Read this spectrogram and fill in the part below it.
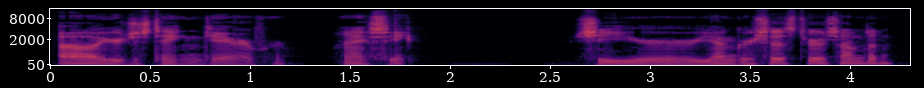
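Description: Man as gruff kindly neighbor, audio roleplay, slangy, lowish pitch, close dry sound. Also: lively intonation, a little fast, dry recording, close to an everyday voice. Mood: curious, laid-back. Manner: casual, blunt, slangy. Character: gruff but kindly male neighbor, streetwise, easygoing.

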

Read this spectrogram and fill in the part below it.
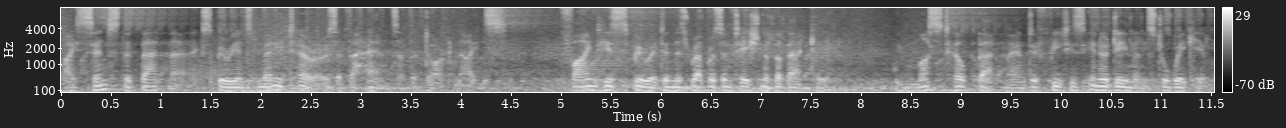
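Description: An actor playing a noble, steadfast alien telepath hero, speaking in a formal, grave manner. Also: male voice, sits low, normal speed, background noise, natural voice. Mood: urgent concern. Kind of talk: video game hero acting.

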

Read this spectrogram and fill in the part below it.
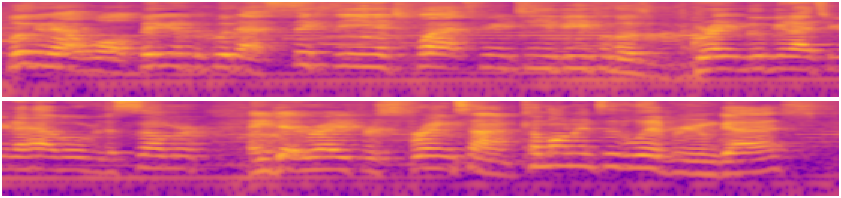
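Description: Young salesman, high bright voice, eager pitch, roomy echo, camera a few steps off, music behind. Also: quick pace, few pauses. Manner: enthusiastic, pushy salesman patter. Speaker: home salesman giving a walkthrough tour. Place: inside an empty show home. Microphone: handheld camera from a few steps away. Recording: echoey rooms, mic at a distance, music behind.

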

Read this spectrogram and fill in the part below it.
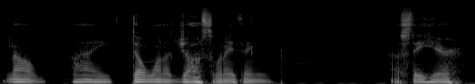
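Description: A man's voice: lowish voice, monotone, a little slow, a little mellow, no echo. Man acting a guilt-ridden, pleading boyfriend, close and dry. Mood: gentle, tender. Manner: pleading, tender, apologetic. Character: guilt-ridden, devoted boyfriend at a hospital bedside. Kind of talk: intimate audio roleplay acting.

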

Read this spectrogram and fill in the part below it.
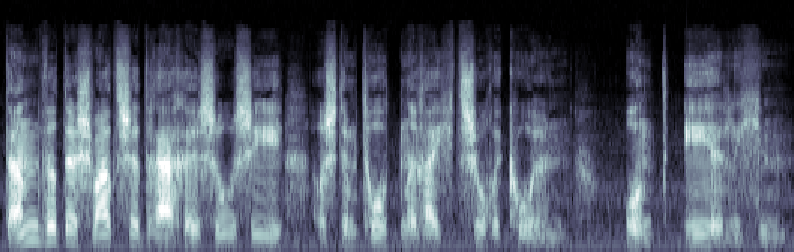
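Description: An actor playing a sinister, taunting cult leader in an audio drama, measured, menacing and husky. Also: male voice, medium pitch, expressive, bright, forceful tone, exaggerated voice. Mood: solemn, taunting. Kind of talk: German audio drama acting.

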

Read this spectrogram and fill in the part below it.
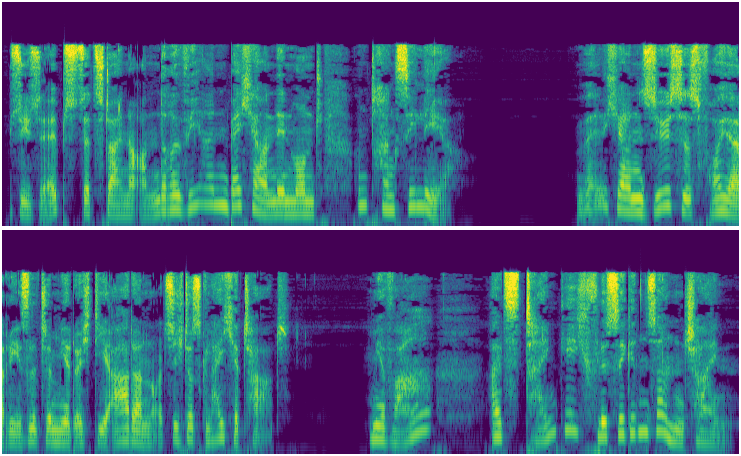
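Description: A woman narrating a bedtime fairy tale audiobook in a gentle, measured storytelling manner. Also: on the low side, very animated, slightly rough, no room sound, clean studio sound.

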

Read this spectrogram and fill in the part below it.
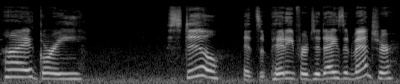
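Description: Upbeat high-voiced young musician. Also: female voice, measured pace, bright, forceful tone, a little hiss or hum. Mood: friendly, considerate. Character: friendly, upbeat young woman musician and adventurer. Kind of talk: anime video game voice acting.

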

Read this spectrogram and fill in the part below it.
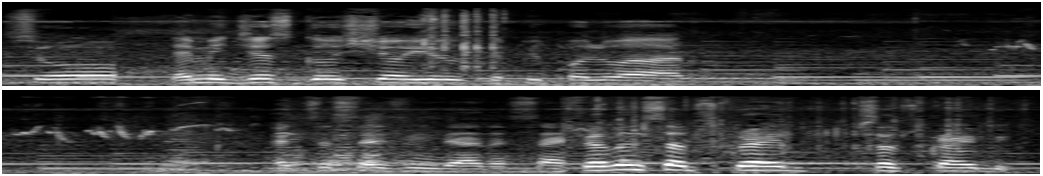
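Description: A man's voice: fairly high pitch, moderate pace, long pauses, over music. A young man, casually vlogging outdoors while riding a bicycle and chatting straight to his viewers. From Kenya. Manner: chatty, keeps calling out to viewers as "guys". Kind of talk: casual vlog to camera. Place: outdoors on an open roadside. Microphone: phone held at arm's length.

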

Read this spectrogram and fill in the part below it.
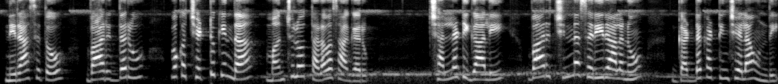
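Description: A woman's voice: high voice, animated, a little slow, long pauses, fairly bright tone, slight background noise. A woman narrator reading a scripted story for children.

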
